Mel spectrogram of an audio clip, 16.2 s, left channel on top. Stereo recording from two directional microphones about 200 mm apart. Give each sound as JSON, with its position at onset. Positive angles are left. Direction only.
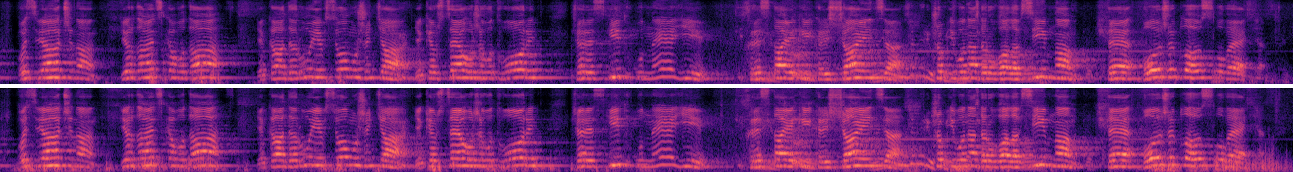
{"t": 0.3, "sound": "a man's voice", "side_deg": -10}
{"t": 7.2, "sound": "a man's voice", "side_deg": -15}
